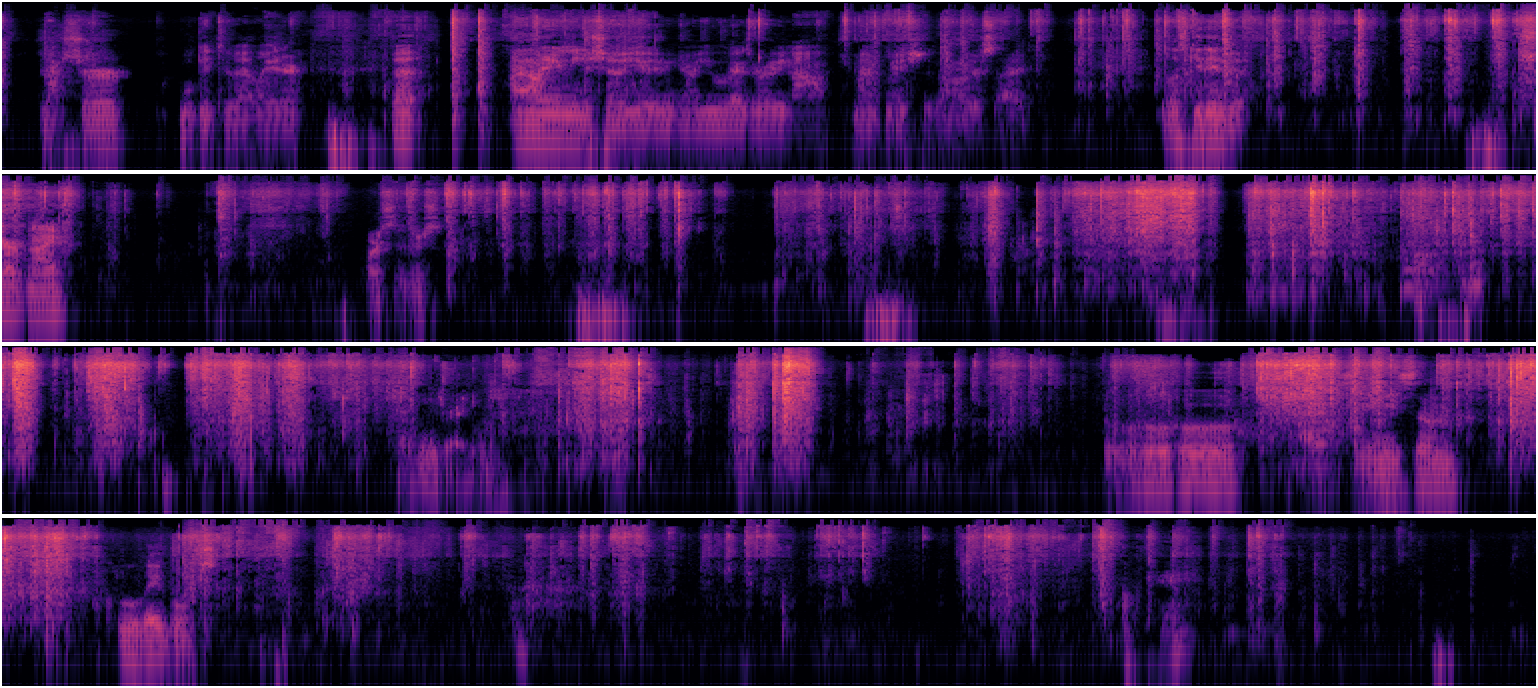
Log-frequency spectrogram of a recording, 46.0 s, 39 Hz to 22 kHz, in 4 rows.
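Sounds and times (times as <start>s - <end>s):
cardboard packaging rustling: 6.4s - 12.5s, 14.6s - 45.2s
cardboard box tape tearing: 17.3s - 26.2s, 27.1s - 29.2s, 31.4s - 35.2s.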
